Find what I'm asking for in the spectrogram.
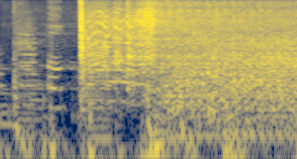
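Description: A truck engine pulling a house trailer up a steep hill in four-low gearing, a loud close rumbling drone that surges after a brief lighter start, steady and running alone without talking.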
